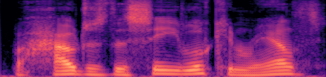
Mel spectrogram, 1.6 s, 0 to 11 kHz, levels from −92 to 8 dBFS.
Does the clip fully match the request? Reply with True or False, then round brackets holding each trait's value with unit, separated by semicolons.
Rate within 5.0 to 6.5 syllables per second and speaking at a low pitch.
False (6.9 syllables/s; 130 Hz)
